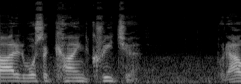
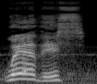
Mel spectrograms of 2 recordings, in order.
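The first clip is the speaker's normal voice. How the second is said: higher and louder, coaxing across the distance; raised persuasive voice; 6 semitones higher, 3 dB louder than usual. Acted. The visitor urges the wolf to wear the collar, raised coaxing voice. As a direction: call up to him, selling the offer.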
